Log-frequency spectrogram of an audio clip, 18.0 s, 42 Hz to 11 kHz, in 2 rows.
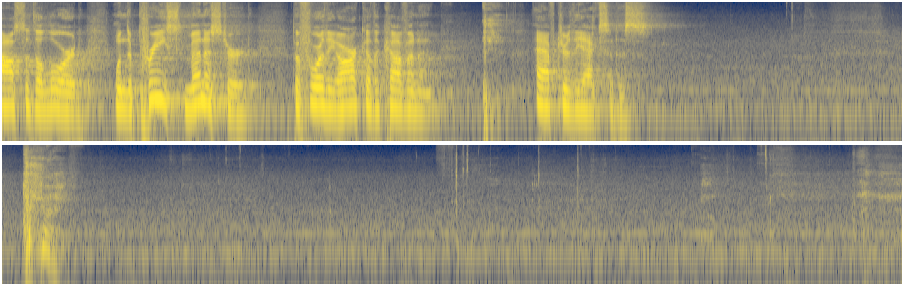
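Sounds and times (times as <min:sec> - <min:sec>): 
speech: 0:00.0 - 0:06.5, 0:09.3 - 0:09.7
sharp cough: 0:04.8 - 0:05.2, 0:09.2 - 0:09.8
soft throat-clearing noise: 0:04.8 - 0:05.2, 0:09.2 - 0:09.8.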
